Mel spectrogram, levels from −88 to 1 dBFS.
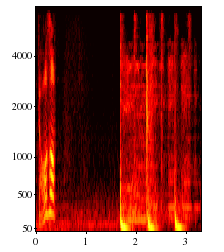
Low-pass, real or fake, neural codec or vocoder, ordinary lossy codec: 7.2 kHz; fake; codec, 16 kHz, 2 kbps, FunCodec, trained on Chinese and English, 25 frames a second; none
